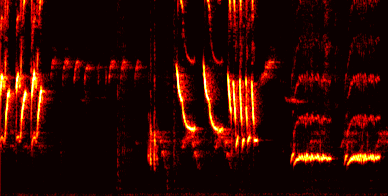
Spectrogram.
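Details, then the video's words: Javan tesia singing actively in a rolling style with mimicked phrases: quick high twittering notes, then sharp descending whistles and buzzy bursts, ending in two steady level whistled notes separated by a short pause. "Burung Teledekan Gacor Dorr Ngeroll Isian"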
